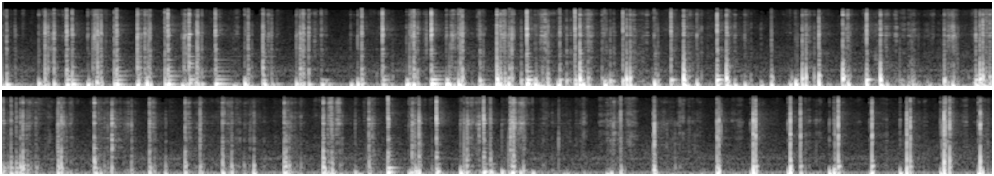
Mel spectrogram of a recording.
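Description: A long, thin, flat, transparent blue plastic ruler held in both hands is tapped and scratched with fingertips and nails. Rapid, dense clicks and scratchy rasps run steadily for about ten seconds, with a dull low thump behind each tap and almost no ring.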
